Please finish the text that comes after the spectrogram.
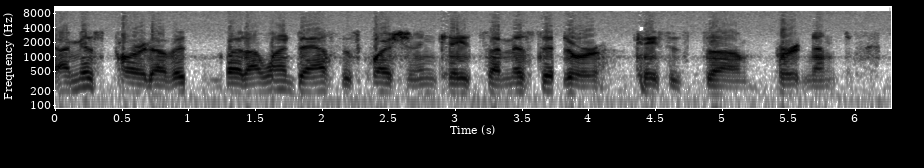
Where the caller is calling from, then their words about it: Phoenix, Arizona, United States; I'm calling from Phoenix.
